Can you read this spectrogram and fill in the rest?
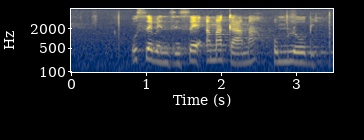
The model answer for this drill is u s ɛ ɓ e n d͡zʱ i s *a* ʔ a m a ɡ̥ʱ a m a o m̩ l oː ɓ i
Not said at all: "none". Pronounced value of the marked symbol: ɛ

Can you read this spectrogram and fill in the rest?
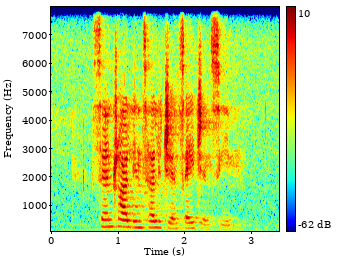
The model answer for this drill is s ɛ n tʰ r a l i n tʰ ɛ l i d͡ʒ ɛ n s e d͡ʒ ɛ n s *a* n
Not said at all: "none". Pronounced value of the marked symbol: i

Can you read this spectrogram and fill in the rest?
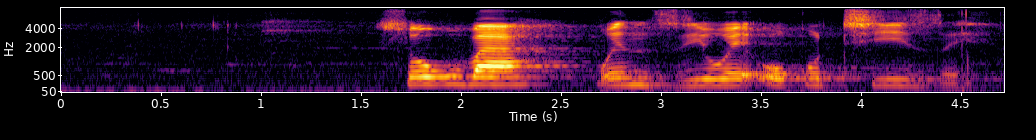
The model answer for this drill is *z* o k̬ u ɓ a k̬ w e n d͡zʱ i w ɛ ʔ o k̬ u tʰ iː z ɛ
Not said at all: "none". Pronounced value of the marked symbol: s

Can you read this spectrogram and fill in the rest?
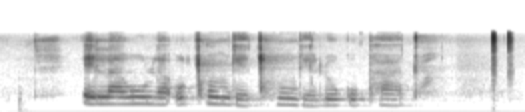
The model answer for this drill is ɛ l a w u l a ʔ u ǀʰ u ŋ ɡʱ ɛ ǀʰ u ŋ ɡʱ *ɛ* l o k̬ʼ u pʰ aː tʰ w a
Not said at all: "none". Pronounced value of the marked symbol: ɛ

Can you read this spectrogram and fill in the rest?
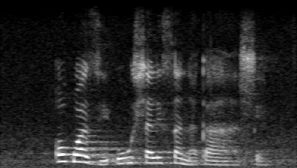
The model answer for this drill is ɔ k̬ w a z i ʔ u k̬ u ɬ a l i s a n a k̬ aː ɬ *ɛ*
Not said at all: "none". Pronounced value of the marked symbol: ɛ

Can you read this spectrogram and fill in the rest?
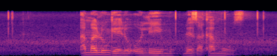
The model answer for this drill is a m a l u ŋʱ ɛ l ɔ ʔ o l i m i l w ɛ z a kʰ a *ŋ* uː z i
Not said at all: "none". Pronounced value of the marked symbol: m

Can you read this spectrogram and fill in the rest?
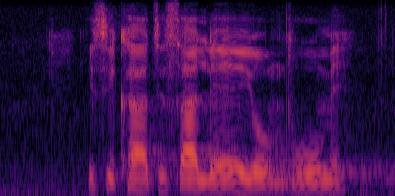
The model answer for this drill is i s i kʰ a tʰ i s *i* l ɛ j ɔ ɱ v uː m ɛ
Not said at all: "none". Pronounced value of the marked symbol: a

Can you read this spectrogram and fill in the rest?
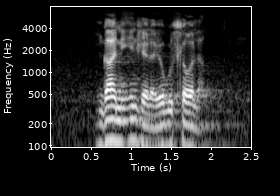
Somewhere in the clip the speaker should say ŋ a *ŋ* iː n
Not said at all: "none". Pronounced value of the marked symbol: n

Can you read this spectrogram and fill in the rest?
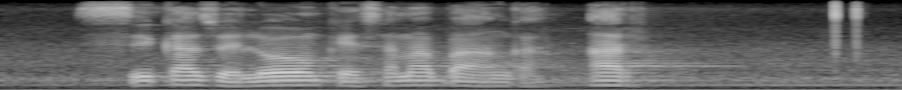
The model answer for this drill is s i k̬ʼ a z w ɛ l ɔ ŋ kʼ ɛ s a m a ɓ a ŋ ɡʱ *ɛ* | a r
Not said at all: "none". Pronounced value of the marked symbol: a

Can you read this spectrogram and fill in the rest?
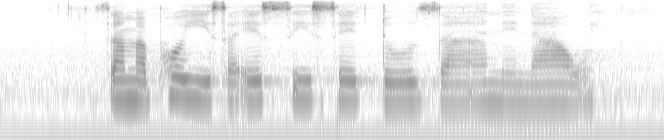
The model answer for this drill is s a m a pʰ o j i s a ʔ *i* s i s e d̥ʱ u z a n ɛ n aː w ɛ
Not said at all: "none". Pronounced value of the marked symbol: e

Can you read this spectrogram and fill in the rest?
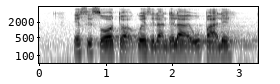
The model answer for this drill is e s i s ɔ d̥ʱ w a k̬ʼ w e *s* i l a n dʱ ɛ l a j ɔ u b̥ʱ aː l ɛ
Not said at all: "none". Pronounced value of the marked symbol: z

